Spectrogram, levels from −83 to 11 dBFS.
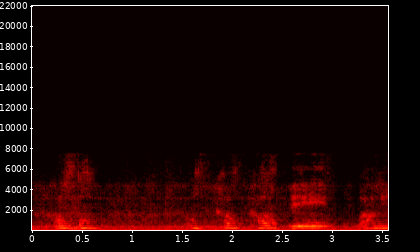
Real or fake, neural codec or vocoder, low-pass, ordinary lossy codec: fake; codec, 16 kHz, 4.8 kbps, FACodec; none; none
